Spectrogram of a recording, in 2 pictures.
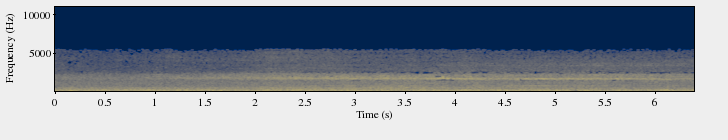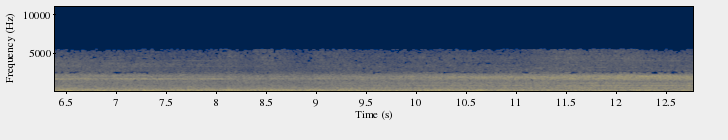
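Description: Steady running noise of a train heard from inside a moving passenger coach: a low rumble of wheels and running gear with a faint, steady high whine above it.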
